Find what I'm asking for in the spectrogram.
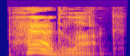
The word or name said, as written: padlock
